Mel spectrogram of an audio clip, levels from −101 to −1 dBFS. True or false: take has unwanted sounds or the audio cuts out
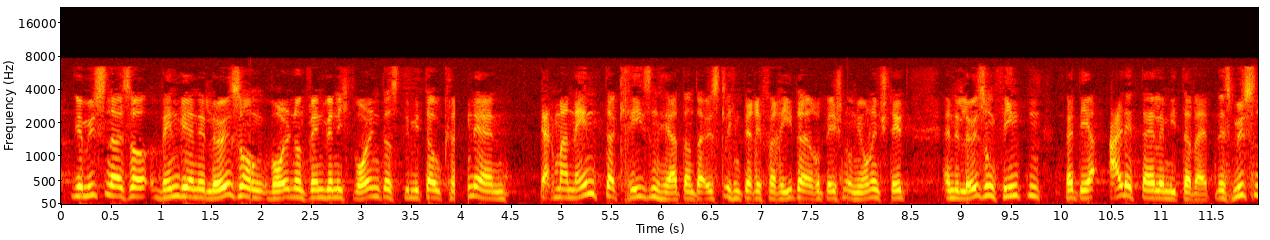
true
